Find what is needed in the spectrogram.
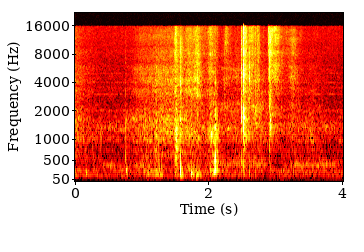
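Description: Faint handling sounds: a few soft taps and rustles, about one and a half to three seconds in, as an album is picked up and laid flat on a table.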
